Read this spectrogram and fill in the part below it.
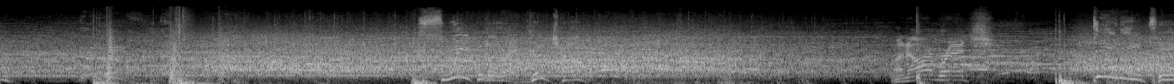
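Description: Heavy blows thud as wrestlers slam into each other and the floor.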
